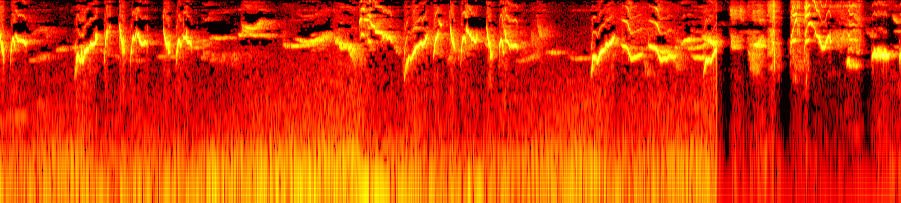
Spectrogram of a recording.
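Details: Breeding-condition Oriental magpie-robin singing as a lure for other birds: rapid loud zigzag whistles and sharp chirps in dense phrases, ending with high thin notes and a sustained whistle.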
